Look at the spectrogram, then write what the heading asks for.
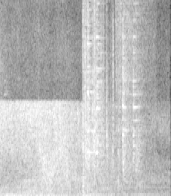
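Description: A loud, heavy blast of a witch's magic strike rumbles throughout, then a sharper crash bursts in partway through as someone is hurled into a pile of rubble, debris crumbling and scattering as the roar slowly fades. No one speaks.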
